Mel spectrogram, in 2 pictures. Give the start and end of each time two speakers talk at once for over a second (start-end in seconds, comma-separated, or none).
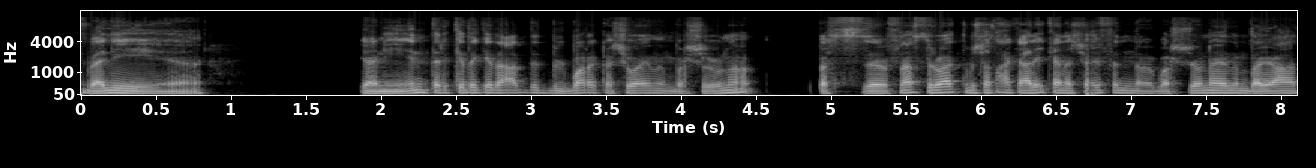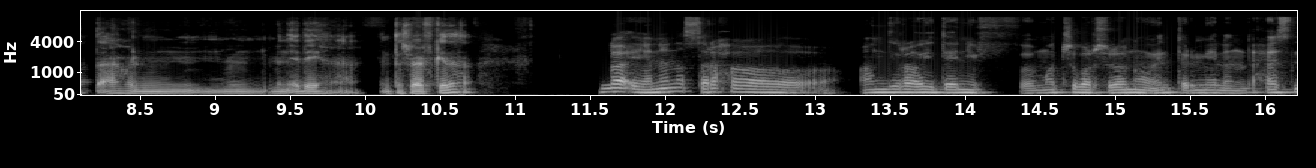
none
